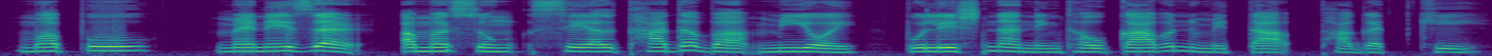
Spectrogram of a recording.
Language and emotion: Manipuri, neutral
